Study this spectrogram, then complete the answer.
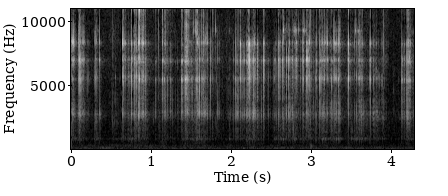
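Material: Glass.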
